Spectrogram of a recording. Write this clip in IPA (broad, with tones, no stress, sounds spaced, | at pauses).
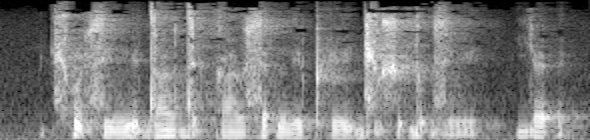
t͡ɕʰ ũ˦˨ sʰ i˨ ŋ ḛ˦˨ d a˦ ʊ̯ d ɛ˦ ʔ k a˦ ʊ̯ sʰ ɛ˦ ʔ n e˨ pʰ e˨ ɪ̯ d͡ʑ ṵ˦˨ ʃ ʊ˦ ʔ j ʊ˦ ʔ z e˨ | j ɛ˦ ʔ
